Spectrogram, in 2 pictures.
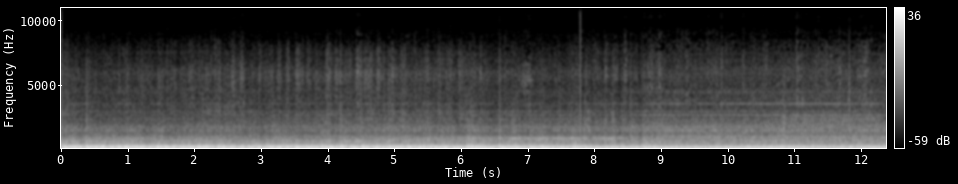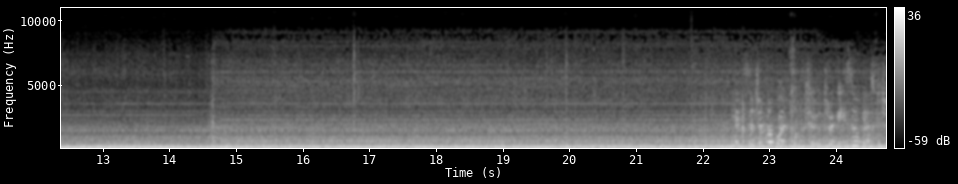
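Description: Jet engines roar loudly and steadily from inside an aircraft cabin.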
